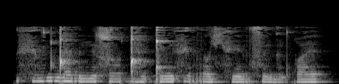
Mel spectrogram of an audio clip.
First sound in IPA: fʲ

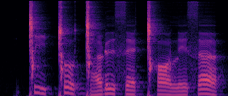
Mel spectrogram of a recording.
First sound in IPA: ǀ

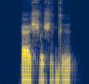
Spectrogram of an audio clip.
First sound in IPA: æ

